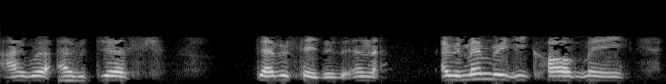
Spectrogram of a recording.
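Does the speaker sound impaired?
Yes: cerebral palsy, mild; lack of oxygen at birth, not breathing 45 minutes, emergency c-section, diagnosed around age 2, affects gait; mildly affects speech.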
